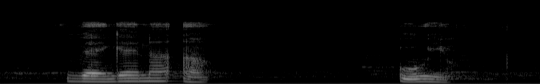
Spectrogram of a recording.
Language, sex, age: Venda, male, 26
